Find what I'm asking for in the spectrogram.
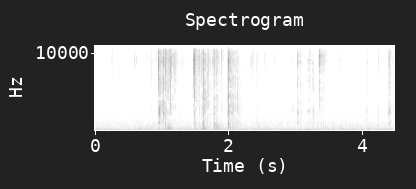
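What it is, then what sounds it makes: Bar of soap being cut. A utility knife blade cuts and scrapes small cubes off the surface of a solid pale green and purple bar of soap held in the hands, and the cubes fall onto a table. Quiet, crisp clicking and crackling cuts come in short bursts with bright, sharp edges and no ring.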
